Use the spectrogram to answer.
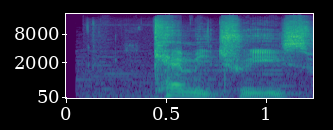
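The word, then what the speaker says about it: Chematrice: And the next one we got Chemitrice, which kind of sounds like chemistry, which is way better than what I said yesterday, which was Cumatrice.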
